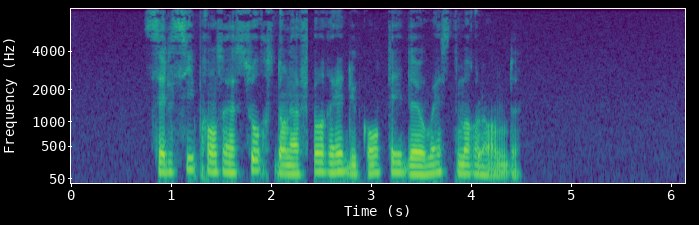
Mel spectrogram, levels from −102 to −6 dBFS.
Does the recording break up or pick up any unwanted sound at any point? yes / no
yes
